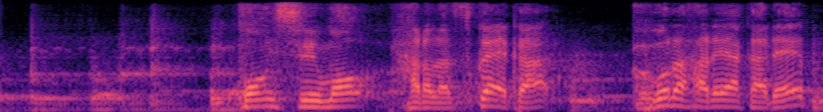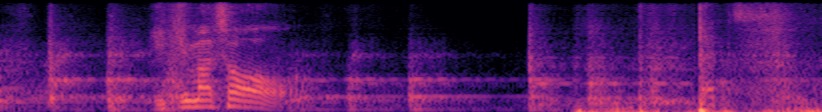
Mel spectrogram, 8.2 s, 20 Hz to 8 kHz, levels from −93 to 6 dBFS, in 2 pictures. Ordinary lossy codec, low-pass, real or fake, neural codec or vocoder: none; 7.2 kHz; fake; codec, 16 kHz, 1.1 kbps, Voila-Tokenizer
